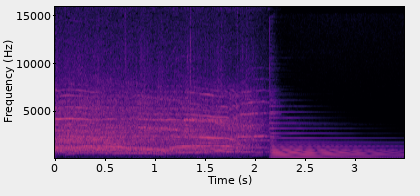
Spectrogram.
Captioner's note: crowd cheering; dramatic music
